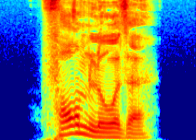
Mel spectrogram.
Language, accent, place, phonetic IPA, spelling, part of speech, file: German, Germany, Berlin, [ˈfɔʁmˌloːzə], formlose, adjective, De-formlose.ogg
- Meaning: inflection of formlos: 1. strong/mixed nominative/accusative feminine singular 2. strong nominative/accusative plural 3. weak nominative all-gender singular 4. weak accusative feminine/neuter singular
